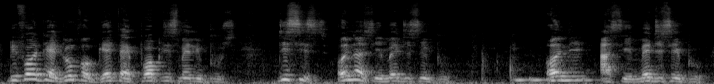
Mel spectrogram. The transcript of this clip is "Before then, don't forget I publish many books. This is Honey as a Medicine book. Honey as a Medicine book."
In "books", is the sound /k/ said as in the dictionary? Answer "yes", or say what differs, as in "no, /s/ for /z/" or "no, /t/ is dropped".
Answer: no, /k/ is dropped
